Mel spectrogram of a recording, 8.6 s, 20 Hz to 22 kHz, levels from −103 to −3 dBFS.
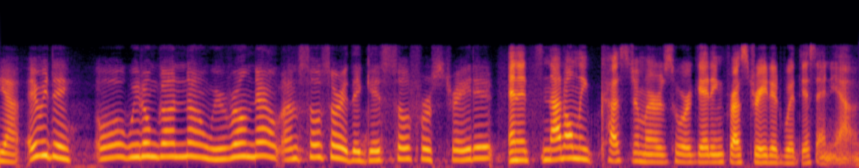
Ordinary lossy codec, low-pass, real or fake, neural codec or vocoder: Opus, 64 kbps; 7.2 kHz; fake; codec, 16 kHz in and 24 kHz out, 0.9 kbps, LongCat-Audio-Codec, four codebook decoder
